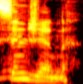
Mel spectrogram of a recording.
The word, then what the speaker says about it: St. John: Turns out that the name St. John has traditionally been pronounced as Sinjin by aristocratic and upper-class British circles.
